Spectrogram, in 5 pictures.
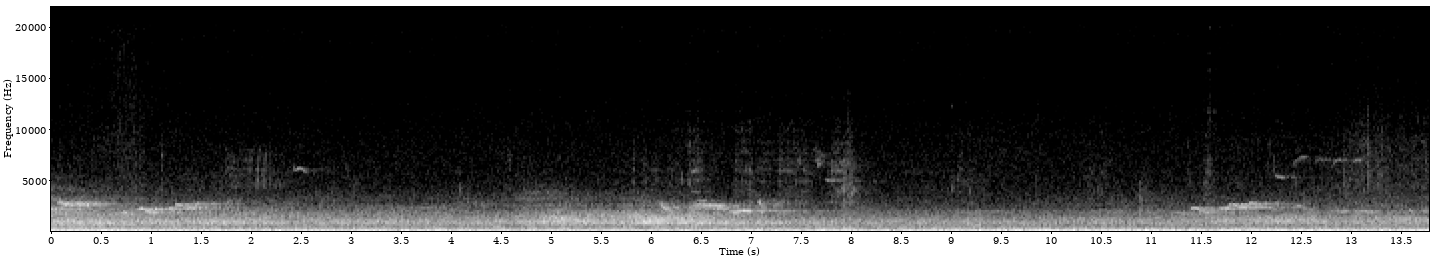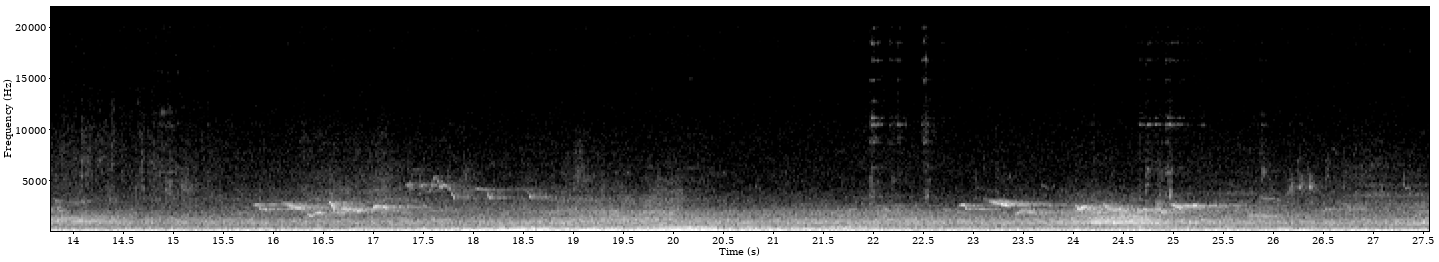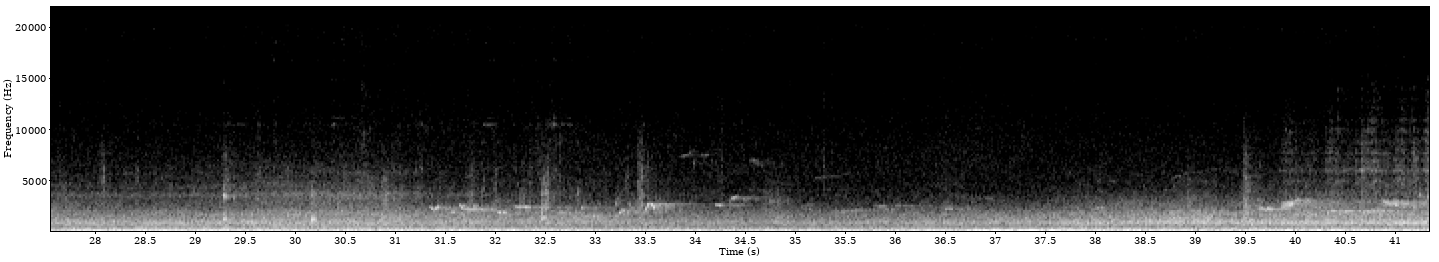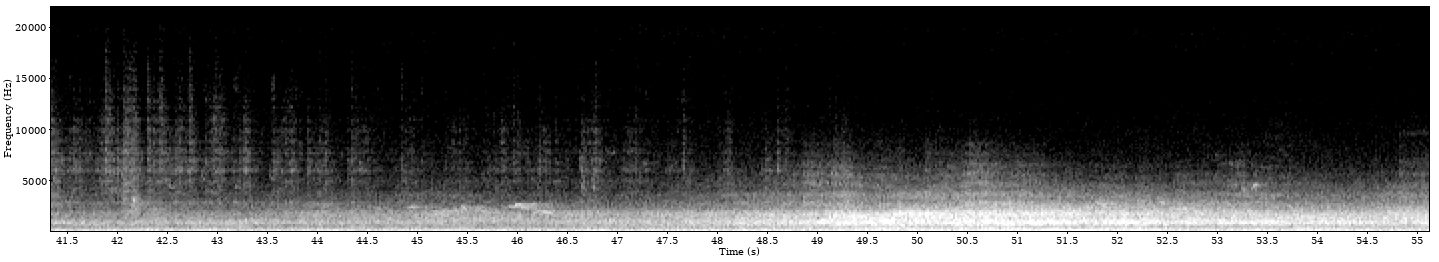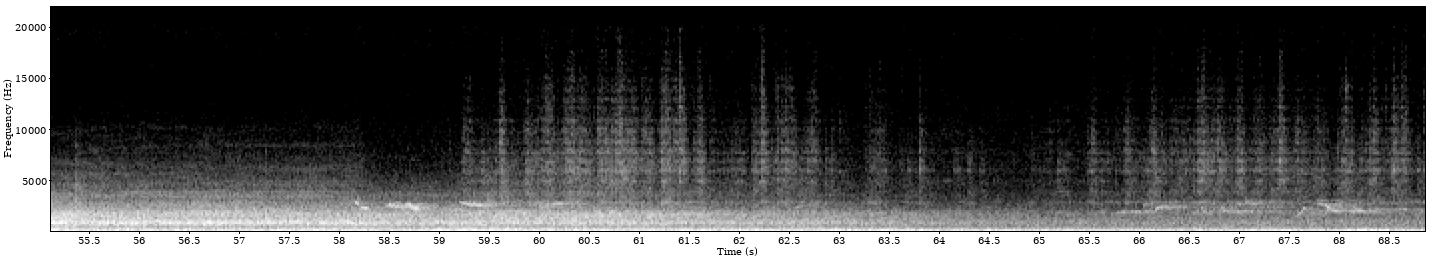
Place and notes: sound of the city at a balcony on the 4th floor, recorded with a pair of UsiPro and SD702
